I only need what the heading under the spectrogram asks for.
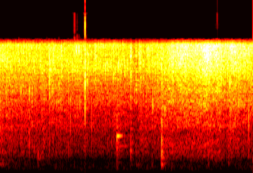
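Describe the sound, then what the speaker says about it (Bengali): Chopped onions frying in mustard oil with whole cumin, dried chilli and bay leaf, a dense, steady close-up sizzle with occasional stirring scrapes and no talking. "পেঁয়াজ ভাজা হতে থাকুক"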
